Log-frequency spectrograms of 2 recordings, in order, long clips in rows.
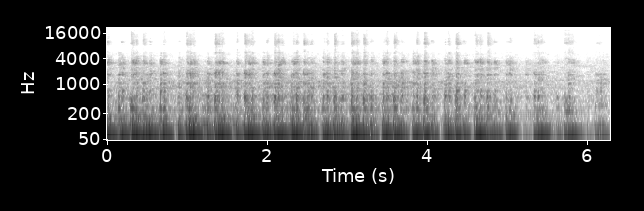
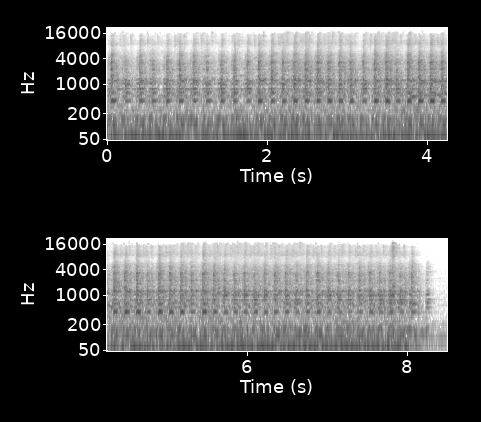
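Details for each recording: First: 1972 Chevrolet C10 shop truck V8 after removing a rubbing piece, timing being set with EFI tuner, warming toward 170°F coolant: deep lumpy rumble settling into steady healthy idle. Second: 1972 Chevrolet C10 shop truck V8, first start after rewiring, just fired: fast uneven metallic chatter over exhaust, first thought an exhaust leak; flexplate rubbing on the inspection cover.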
